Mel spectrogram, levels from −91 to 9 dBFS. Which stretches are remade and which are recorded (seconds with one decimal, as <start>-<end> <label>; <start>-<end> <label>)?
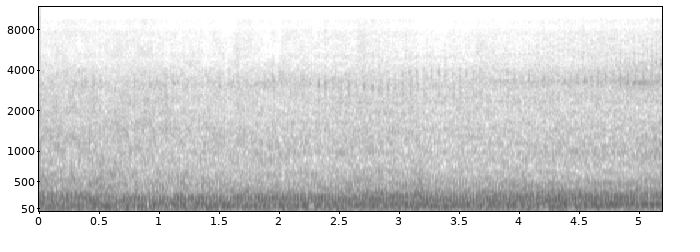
0.0-2.1 remade; 2.1-5.2 recorded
